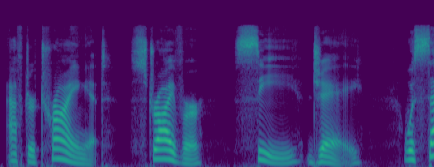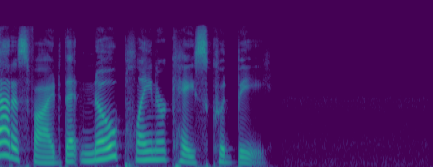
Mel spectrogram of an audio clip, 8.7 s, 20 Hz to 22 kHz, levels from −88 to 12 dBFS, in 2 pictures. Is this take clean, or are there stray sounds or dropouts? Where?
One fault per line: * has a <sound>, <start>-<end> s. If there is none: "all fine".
all fine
